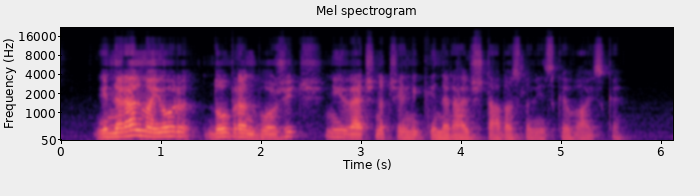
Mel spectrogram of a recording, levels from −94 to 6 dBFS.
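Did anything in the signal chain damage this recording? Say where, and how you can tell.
Yes. The damage is at the codec stage, across the whole speech clip. The sound is plainly grainy, rough and noisy. Content reaches about 20.3 kHz. This is likely Opus compression in music mode, near 16 kbps, filling starved bands with folded copies or noise.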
